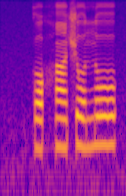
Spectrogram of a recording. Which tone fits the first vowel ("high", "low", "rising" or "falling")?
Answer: low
